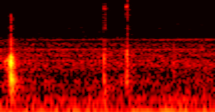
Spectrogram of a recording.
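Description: Near silence with a short faint blip at the start, then two faint clicks about a second in, a quarter of a second apart.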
